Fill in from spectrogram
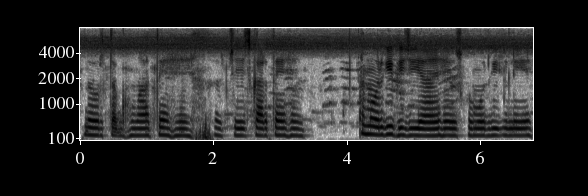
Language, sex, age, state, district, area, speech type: Hindi, female, 30-45, Uttar Pradesh, Pratapgarh, rural, spontaneous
